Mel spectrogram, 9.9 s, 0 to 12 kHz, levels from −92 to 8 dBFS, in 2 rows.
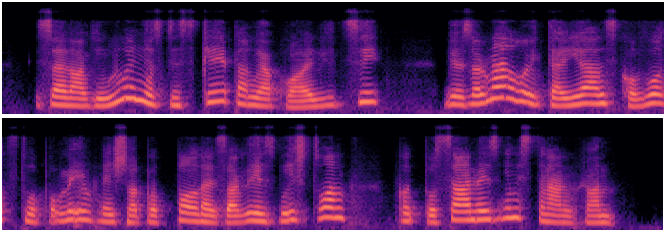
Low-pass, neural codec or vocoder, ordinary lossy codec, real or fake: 7.2 kHz; codec, 16 kHz, 0.5 kbps, FreqCodec, larger model; Opus, 24 kbps; fake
